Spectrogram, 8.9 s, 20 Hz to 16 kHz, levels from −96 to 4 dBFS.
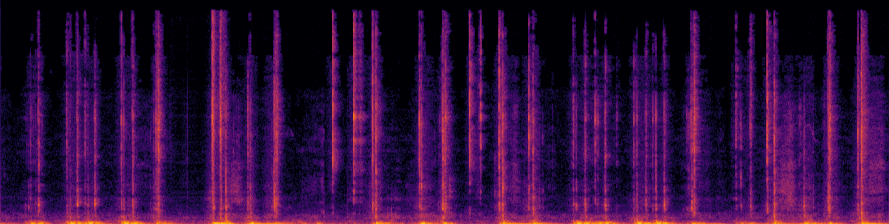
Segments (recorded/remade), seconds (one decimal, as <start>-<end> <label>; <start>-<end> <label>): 0.0-1.7 recorded; 1.7-2.3 remade; 2.3-8.9 recorded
